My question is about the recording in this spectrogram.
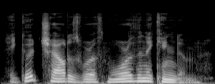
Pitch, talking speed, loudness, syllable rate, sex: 120 Hz, 250 wpm, -16 LUFS, 5.5 syllables/s, male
